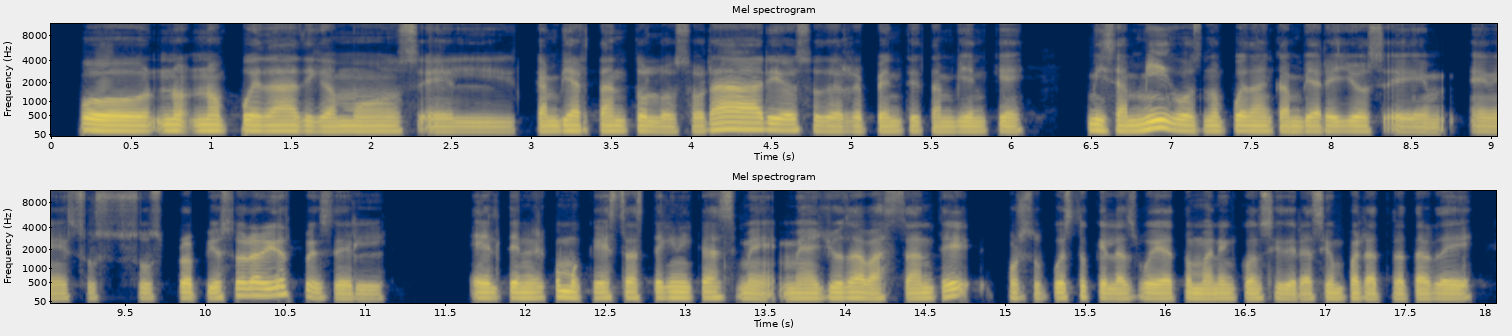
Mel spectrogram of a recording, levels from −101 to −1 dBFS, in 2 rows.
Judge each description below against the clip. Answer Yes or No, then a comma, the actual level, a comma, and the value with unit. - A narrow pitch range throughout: Yes, narrow, 2.1 semitones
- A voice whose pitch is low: Yes, low, 110 Hz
